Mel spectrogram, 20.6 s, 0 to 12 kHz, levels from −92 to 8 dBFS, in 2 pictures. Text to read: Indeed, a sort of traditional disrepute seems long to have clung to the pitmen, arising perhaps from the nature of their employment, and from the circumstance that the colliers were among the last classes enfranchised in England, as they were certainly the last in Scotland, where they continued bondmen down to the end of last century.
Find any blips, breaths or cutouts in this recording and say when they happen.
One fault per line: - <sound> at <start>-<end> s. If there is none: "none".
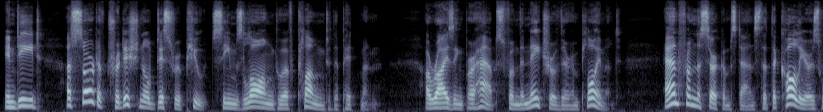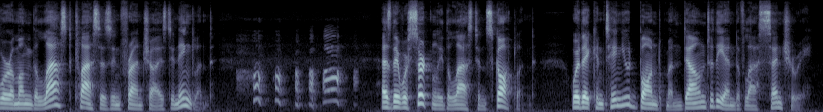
- laugh at 13.2-14.8 s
